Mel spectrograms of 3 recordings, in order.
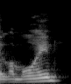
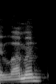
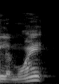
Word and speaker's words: Lemoyne: So it's I say Lemoyne, and everybody else does. If I'm Lemoyne. – lucky, sometimes they say Lemon, but it's supposed to be Lemoyne, but I would never say it like that because it sounds like a bit of a duck.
